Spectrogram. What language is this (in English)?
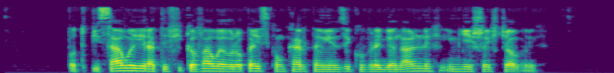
Polish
